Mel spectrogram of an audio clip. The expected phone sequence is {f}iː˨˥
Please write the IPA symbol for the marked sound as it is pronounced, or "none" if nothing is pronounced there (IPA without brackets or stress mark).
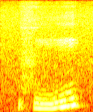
f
